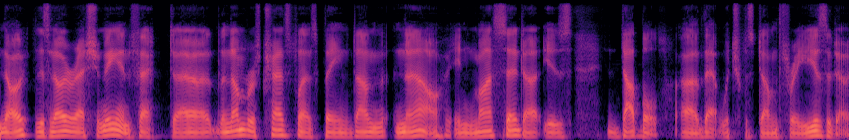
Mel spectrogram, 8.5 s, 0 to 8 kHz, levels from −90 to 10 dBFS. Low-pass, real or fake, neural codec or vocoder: 7.2 kHz; fake; codec, 16 kHz, 1 kbps, FunCodec, trained on LibriTTS, 50 frames a second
